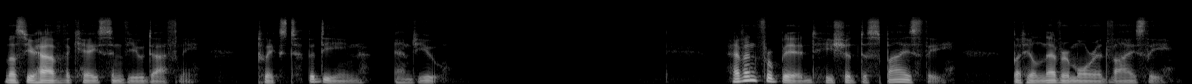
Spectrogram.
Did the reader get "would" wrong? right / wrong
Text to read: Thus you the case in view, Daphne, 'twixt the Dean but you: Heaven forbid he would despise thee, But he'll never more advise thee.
wrong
